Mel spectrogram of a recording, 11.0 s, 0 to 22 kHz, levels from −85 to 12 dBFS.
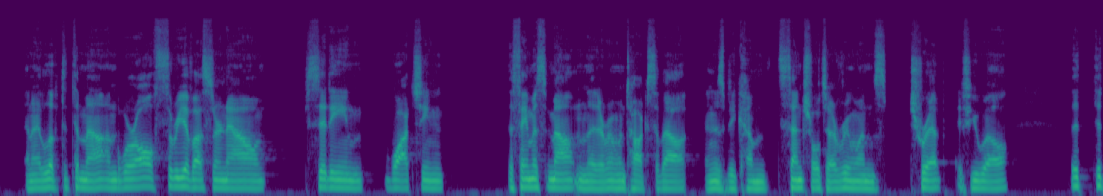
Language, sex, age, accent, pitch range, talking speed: English, male, 30-49, American, 105-125 Hz, 185 wpm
